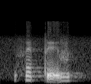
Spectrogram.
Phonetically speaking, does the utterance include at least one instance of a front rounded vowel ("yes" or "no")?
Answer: no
